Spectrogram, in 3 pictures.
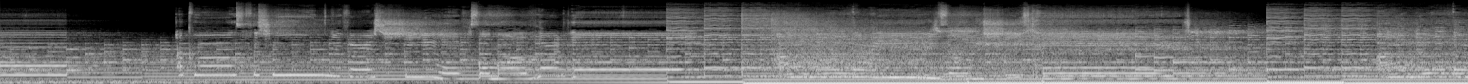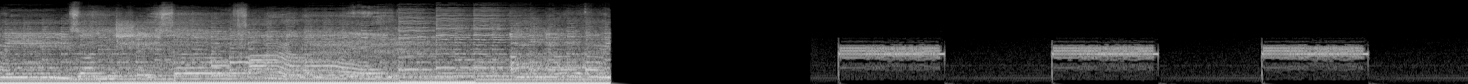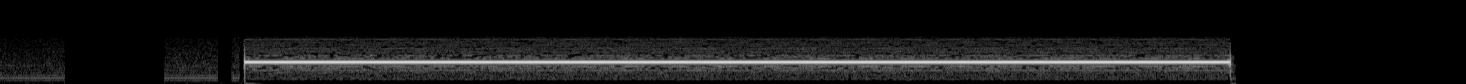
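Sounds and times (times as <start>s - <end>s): steady attention tone: 7.2s - 10.5s.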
